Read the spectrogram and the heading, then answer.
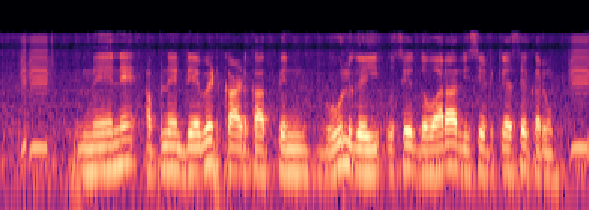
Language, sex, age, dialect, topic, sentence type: Hindi, male, 25-30, Kanauji Braj Bhasha, banking, statement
